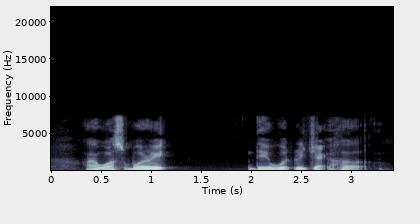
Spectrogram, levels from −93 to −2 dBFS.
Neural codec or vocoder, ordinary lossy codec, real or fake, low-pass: codec, 16 kHz in and 24 kHz out, 2.2 kbps, FireRedTTS-2 codec; AAC, 48 kbps; fake; 7.2 kHz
